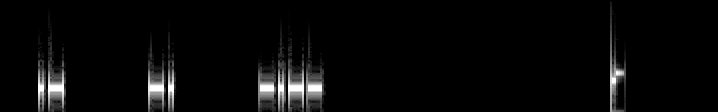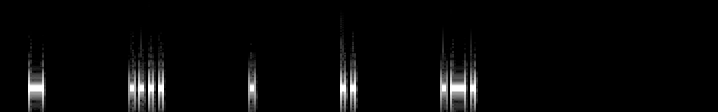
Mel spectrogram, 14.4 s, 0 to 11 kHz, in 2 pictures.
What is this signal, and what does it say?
Morse code, heard as a keyed tone, about 25 wpm, spaced as for 9 wpm, 700 Hz. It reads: ANY THEIR
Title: 6x Character Spacing - Top 500 Words - 25wpm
